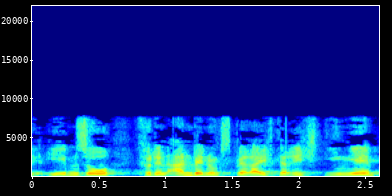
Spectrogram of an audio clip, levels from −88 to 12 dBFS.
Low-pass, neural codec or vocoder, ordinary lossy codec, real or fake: none; none; none; real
